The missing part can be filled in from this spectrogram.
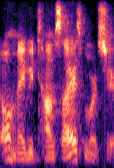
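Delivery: ordinary talk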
